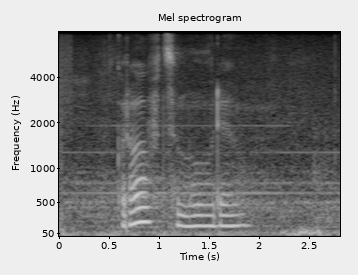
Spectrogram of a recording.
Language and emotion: Russian, sad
